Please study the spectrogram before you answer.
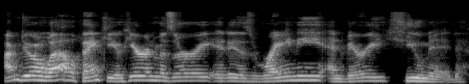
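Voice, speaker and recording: Low-voiced woman hosting an interview. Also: measured pace, fairly bright tone. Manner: reads the guest introduction from a script. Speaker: podcast host.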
